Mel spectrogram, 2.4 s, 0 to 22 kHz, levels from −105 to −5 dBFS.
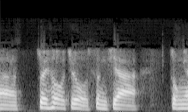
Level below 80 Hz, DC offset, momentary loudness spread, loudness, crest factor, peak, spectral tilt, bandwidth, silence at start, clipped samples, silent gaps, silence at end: -62 dBFS; under 0.1%; 8 LU; -20 LUFS; 14 dB; -6 dBFS; -9.5 dB/octave; 4.9 kHz; 0 s; under 0.1%; none; 0 s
